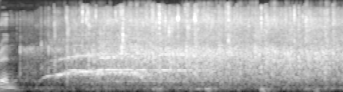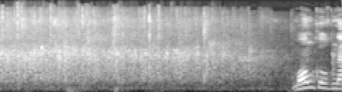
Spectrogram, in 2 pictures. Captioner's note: audience applauding; audience cheering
